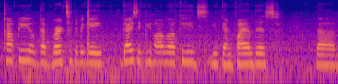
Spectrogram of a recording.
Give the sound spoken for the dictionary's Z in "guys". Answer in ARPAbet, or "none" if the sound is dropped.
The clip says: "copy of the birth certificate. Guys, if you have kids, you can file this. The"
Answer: S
